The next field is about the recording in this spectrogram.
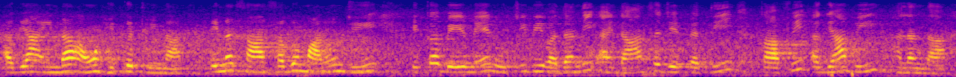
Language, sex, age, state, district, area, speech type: Sindhi, female, 30-45, Rajasthan, Ajmer, rural, spontaneous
